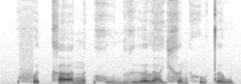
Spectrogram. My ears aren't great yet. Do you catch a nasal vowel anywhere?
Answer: no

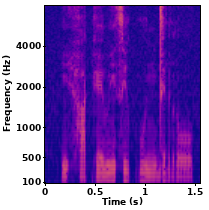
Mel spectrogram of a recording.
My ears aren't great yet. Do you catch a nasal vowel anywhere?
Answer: yes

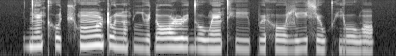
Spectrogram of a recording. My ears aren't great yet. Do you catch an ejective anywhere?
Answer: no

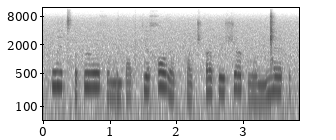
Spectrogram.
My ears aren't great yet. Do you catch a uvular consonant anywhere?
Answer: yes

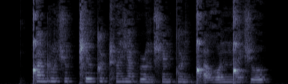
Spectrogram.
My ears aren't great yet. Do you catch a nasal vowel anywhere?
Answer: yes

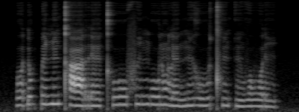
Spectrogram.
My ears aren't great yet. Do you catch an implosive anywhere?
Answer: yes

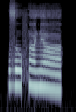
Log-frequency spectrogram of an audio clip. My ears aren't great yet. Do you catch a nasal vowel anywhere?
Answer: yes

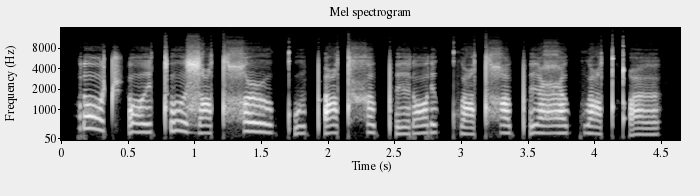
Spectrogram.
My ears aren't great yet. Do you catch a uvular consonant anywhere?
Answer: yes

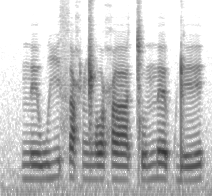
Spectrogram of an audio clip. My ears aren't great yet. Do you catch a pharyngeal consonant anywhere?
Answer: yes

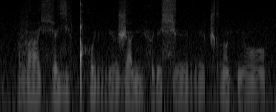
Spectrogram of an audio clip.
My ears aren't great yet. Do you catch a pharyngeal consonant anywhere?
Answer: no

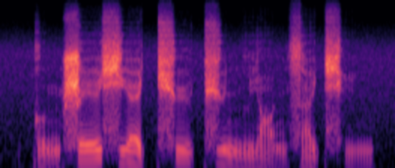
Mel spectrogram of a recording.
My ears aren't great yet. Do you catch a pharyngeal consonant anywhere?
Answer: no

